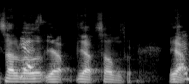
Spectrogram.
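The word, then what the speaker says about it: El Salvador: ahead, pronounce it. It's Salvador.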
